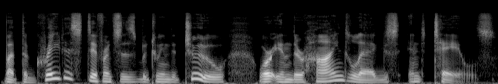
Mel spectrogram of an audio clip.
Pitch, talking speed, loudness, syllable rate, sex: 130 Hz, 170 wpm, -20 LUFS, 4.4 syllables/s, male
